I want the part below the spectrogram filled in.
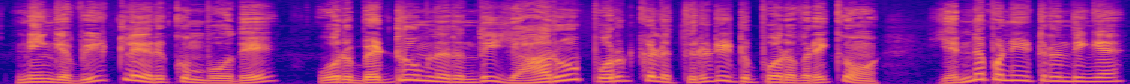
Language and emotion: Tamil, surprised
